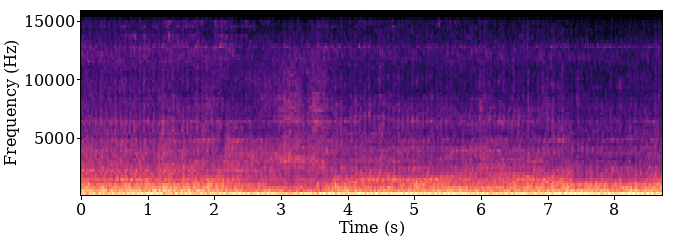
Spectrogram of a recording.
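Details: Rebuilt 1940s Harley 45ci WL flathead V-twin in a modified 1932-34 RL frame, with ignition points just set, runs near full throttle with the drum brake held hard; the deep, even thump takes the load with no misses or knocks, running healthy.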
